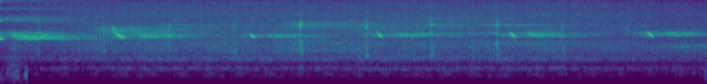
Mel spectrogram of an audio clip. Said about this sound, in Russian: Вот, и чтобы услышать, чтобы тоже разобрать песни летучих мышей, ученые очень подолгу слушают замедленные версии их песен.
